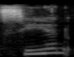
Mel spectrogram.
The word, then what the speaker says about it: ziehen: There's a T sound in the Z.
